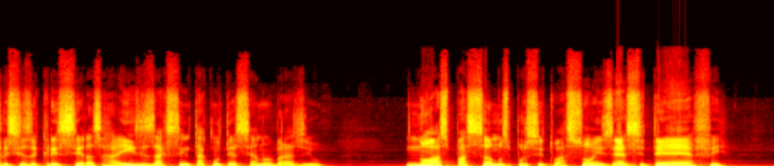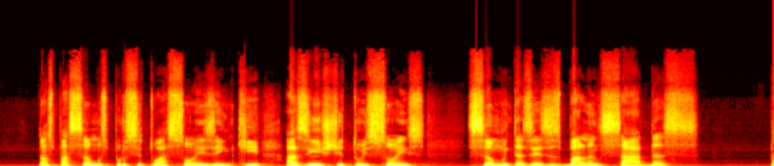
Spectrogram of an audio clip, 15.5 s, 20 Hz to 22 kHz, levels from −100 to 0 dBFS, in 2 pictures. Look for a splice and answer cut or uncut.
uncut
